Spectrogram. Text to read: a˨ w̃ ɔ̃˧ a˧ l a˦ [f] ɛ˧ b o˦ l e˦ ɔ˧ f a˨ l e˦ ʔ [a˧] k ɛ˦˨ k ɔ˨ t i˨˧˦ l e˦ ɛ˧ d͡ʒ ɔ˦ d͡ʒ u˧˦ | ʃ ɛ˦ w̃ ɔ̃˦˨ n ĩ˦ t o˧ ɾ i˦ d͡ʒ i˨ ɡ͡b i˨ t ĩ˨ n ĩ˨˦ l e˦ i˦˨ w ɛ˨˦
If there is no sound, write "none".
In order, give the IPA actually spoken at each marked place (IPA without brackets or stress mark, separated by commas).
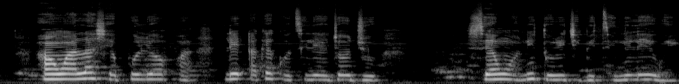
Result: ʃ, a˧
